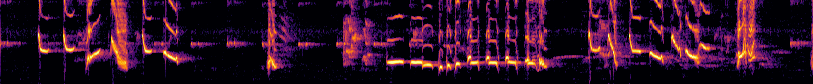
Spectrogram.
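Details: A kacer poci magpie-robin kept as a contest songbird, singing in full voice: high, sharp downslurred whistles in quick clusters, a rolling chattered trill in the middle, then more high piercing whistles.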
